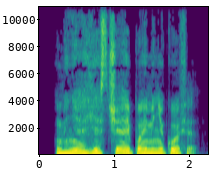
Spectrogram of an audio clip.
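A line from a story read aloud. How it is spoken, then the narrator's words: Speaking through laughter. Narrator (Russian): сквозь смех сказала Тари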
